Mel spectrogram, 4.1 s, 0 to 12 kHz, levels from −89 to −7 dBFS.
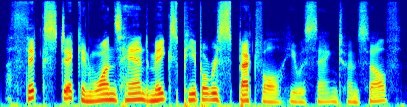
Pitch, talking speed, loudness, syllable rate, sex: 130 Hz, 205 wpm, -23 LUFS, 5.1 syllables/s, male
